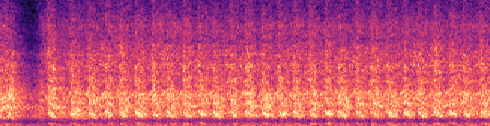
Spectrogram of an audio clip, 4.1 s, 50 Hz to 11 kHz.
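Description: A 1000 hp V10 drag truck with an aggressive cam idles steadily and loud close by, its lumpy, choppy exhaust pulsing in an uneven rhythm with no talk over it.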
